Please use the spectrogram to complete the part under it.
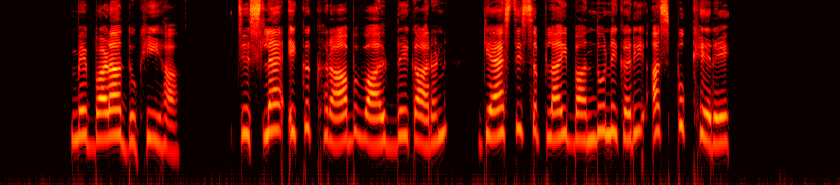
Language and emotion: Dogri, sad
